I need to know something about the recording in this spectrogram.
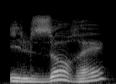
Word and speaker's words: ils auraient: Ils auraient, remember, ENT, you don't pronounce it, auraient, ils auraient, elles auraient.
